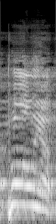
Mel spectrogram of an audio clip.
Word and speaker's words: Poilievre: How do I pronounce? Pierre Poilievre, thank you.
